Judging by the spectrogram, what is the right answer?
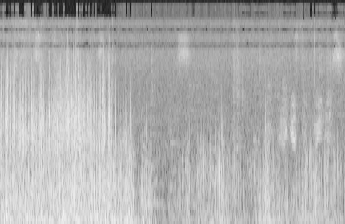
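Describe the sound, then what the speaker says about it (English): On a boat cruise at Kingston, Ontario, strong wind buffets the microphone in a loud rush that eases after a couple of seconds, while a person talks underneath. "I guess the wind is blowing all over the place."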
